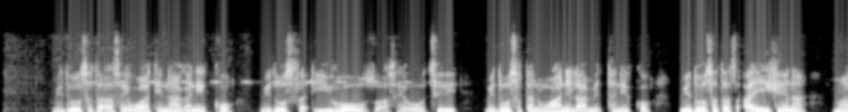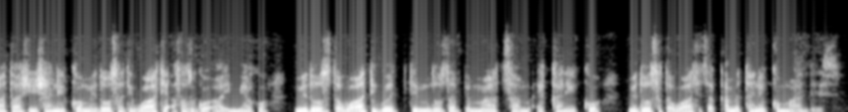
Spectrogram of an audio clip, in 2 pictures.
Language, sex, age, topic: Gamo, male, 25-35, agriculture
